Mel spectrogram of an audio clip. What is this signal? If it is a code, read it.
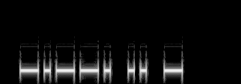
Morse code, heard as a keyed tone, about 20 wpm, 650 Hz. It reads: <KN>IT
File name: 05-Chapter-05 20 WPM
